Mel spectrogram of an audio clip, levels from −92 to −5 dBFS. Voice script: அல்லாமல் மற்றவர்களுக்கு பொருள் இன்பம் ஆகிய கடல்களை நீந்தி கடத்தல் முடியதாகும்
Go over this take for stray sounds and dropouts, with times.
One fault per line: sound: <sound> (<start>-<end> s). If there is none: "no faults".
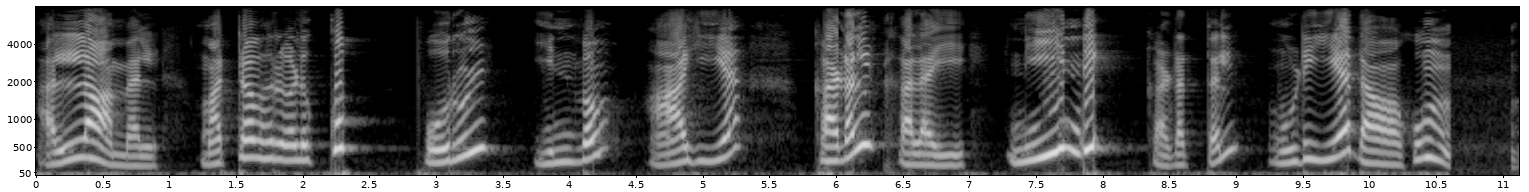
no faults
